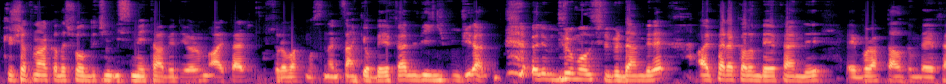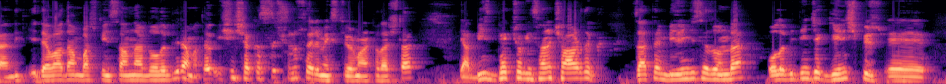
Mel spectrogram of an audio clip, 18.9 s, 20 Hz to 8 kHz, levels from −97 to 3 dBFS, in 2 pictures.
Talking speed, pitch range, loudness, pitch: 175 wpm, 115-155 Hz, -16 LUFS, 125 Hz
